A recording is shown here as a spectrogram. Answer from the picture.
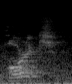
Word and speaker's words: Padraig: First name is Porrick, spelled Padraig, and surname is, spelled, I suppose.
